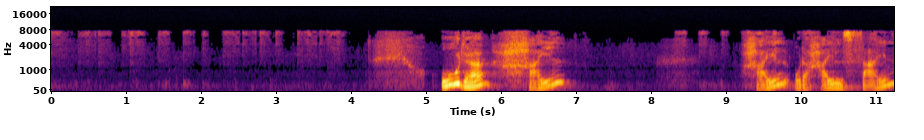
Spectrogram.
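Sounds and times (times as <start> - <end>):
word written by hand: 0.0 - 4.1, 8.2 - 11.2
speech: 5.2 - 7.0, 9.4 - 11.2.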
